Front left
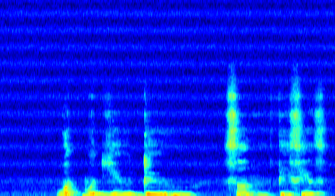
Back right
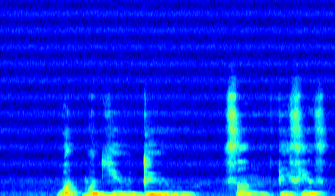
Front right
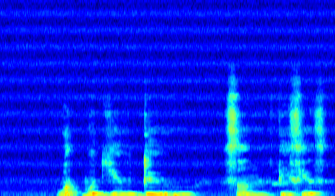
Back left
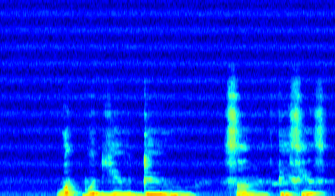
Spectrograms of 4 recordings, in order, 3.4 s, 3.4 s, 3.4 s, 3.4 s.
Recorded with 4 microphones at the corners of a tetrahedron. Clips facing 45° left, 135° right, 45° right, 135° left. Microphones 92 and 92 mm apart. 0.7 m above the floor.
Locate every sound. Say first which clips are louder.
0.6 s a man speaking: back right 1 dB, back left 3 dB; 85° left, 0.8 m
